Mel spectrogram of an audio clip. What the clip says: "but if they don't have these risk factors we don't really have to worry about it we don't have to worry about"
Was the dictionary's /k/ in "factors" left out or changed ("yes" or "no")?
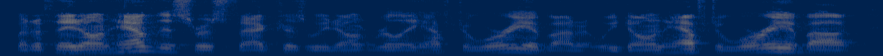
no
